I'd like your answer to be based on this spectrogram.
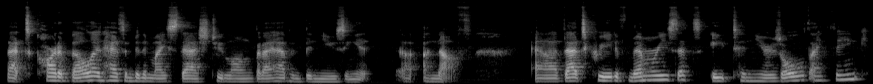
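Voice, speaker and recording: Low-voiced woman with a stuffy nose. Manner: chatty and rambling, with fillers and soft laughs. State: stuffy nose, losing her voice. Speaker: scrapbooking vlogger. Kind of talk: casual crafting chat.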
